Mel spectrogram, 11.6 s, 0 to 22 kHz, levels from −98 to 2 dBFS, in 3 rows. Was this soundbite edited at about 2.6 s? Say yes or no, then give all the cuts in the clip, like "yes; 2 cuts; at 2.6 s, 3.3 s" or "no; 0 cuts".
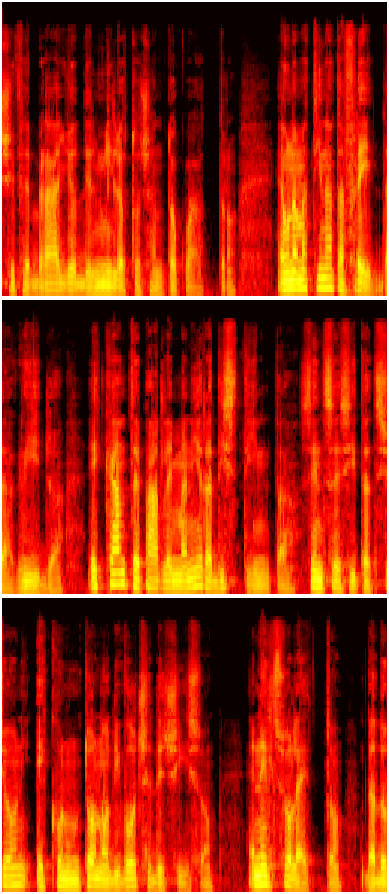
no; 0 cuts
